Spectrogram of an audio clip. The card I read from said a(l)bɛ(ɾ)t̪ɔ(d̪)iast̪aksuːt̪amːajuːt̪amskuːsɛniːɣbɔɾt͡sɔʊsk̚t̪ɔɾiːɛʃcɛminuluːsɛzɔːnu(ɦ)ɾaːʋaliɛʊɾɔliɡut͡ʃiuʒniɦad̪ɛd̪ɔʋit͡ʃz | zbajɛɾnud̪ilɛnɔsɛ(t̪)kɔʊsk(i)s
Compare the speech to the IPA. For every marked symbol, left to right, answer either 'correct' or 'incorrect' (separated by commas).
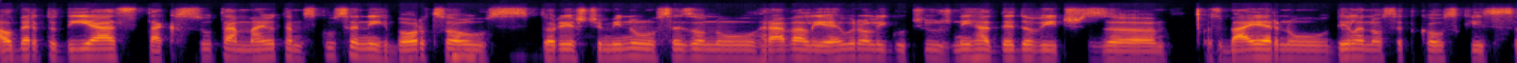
correct, correct, correct, correct, correct, correct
